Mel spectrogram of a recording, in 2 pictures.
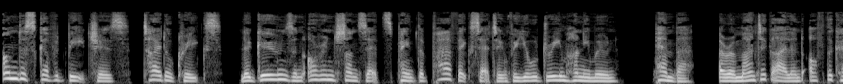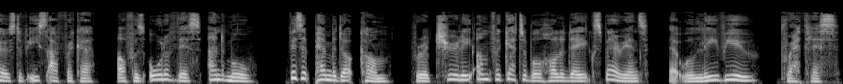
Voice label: English Soft Sell British Accent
